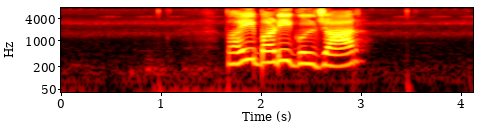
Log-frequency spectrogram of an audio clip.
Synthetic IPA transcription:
bʱʌjbʌɽiɡuld͡ʒaɾ

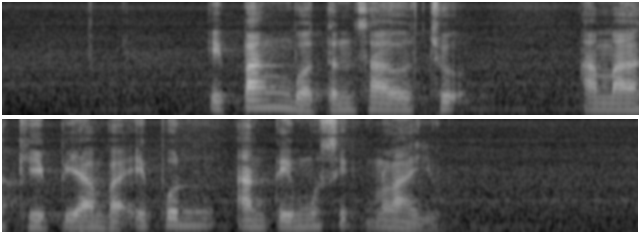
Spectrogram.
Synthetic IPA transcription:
ʔipaŋmbɔt̪ənsaud̥ʒ̥ʊ̤ʔ | ʔamalɡ̥i̤piambaʔipʊnʔant̪imusɪk̚məlajṵ

